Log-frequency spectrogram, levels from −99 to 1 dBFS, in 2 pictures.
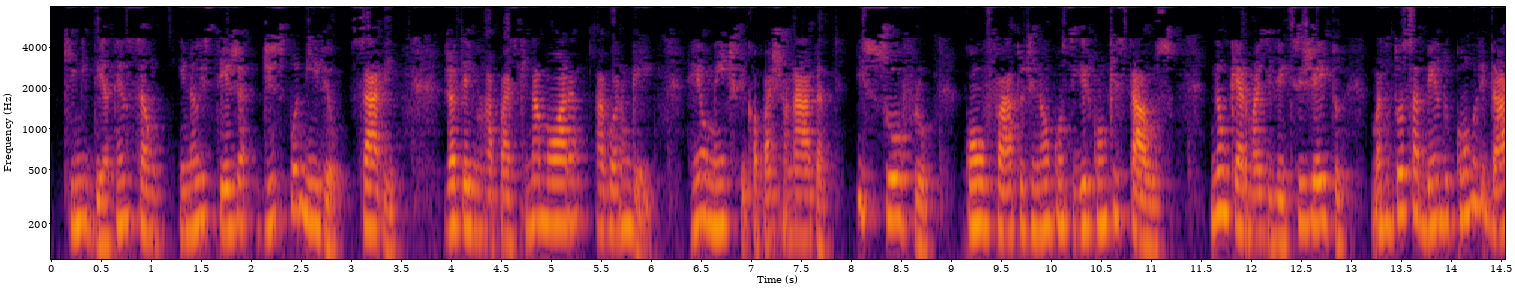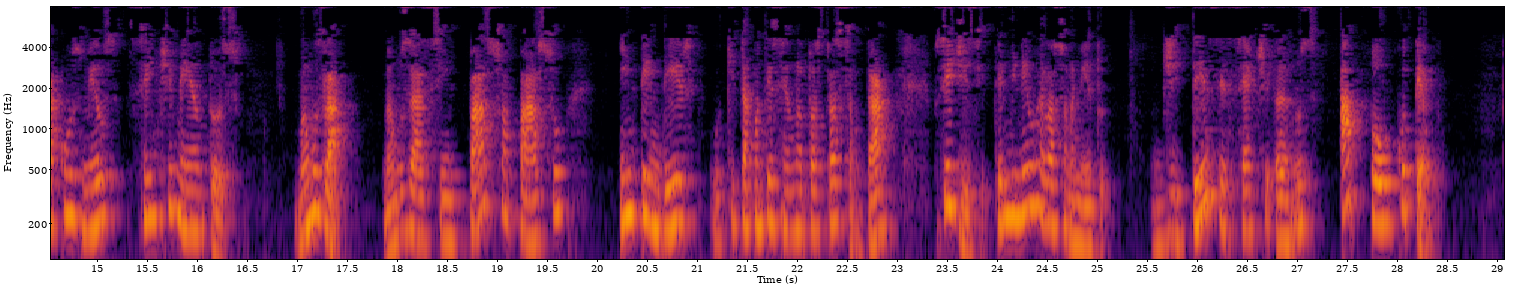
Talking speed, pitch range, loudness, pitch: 150 wpm, 175-210 Hz, -32 LUFS, 195 Hz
